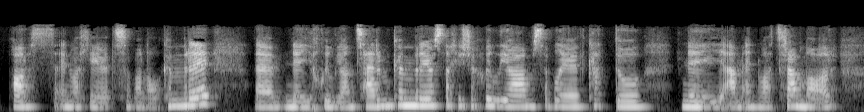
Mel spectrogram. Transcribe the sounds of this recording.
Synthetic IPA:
pʰɔrθɛ̰nwaɬeɨðsəvɔnɔlˠkʰəmrɨ | əːmneɨχwɪlˠjɔntʰɛrmkʰəmrɨɔsdaχiʃɔχwɪlˠjɔamsablˠeaðkʰadʊ | neɨa̰mɛ̰nwatʰramɔr

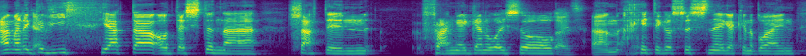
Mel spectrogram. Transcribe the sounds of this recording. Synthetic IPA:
amanəɡəvijθjad̥aɔdɛstəna | ɬadɨn | fraŋɛɡanlˠɔɨsɔəːmχɪdɪɡɔsəsnɛɡakʰənəblˠajn

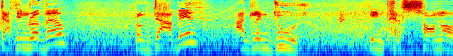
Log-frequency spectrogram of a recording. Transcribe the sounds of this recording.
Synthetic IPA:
d̥aθinrəvɛlˠ | rʊŋdavɪð | aɡlˠɪnduːr | inpʰɛrsɔnɔlˠ

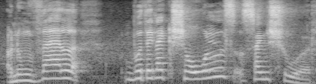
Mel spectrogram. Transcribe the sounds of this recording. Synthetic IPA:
ɔnũːnvɛlˠ | wəðelajkʃoːlˠz̥sajnʃuːr

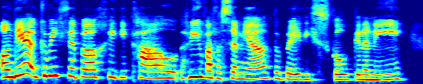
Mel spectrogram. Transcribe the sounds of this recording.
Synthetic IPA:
ɔndiaɡəwejθɛbɔχiːdikʰalˠr̥ɪwvaθɔsəmjaðɔweɨðiskʊlˠɡənəni

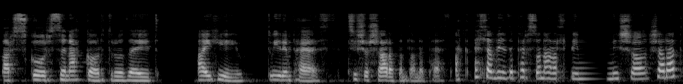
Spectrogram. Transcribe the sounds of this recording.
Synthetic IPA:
marskʊrsənaɡɔrdrʊðejd̥ | ajhiːd̥wiɾɪmpʰeːθ | tʰiːʃɔʃaɾadamdanəpʰɛːθakʰɛɬavɨːðəpʰɛrsɔnaɾaɬd̥ɪmɪʃɔʃaɾad̥

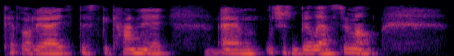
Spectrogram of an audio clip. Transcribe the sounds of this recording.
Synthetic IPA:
kʰɛbɔɾjaɨðd̥əskɪkʰanɨ | əːmt͡ʃɪstənbɪlˠjansd̥ɪmalˠ

